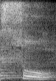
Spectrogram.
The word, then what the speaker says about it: sew: SEW की pronunciation है सो और इसका मतलब होता है सिलना, यानी सुई धागे को लेकर किसी कपड़े को सिलने को हम कहते हैं सो।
